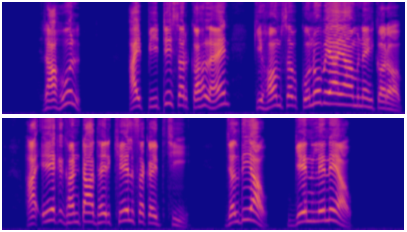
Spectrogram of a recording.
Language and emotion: Maithili, surprised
